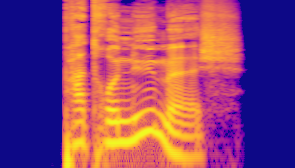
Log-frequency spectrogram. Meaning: 1. patronymic (of, pertaining to, or concerning a patronym) 2. patronymic (derived from the name of the father)
- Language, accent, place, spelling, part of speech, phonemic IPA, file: German, Germany, Berlin, patronymisch, adjective, /patʁoˈnyːmɪʃ/, De-patronymisch.ogg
